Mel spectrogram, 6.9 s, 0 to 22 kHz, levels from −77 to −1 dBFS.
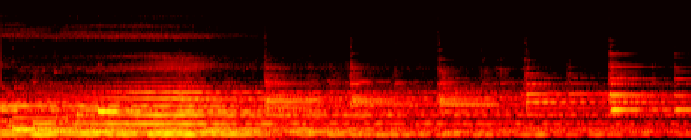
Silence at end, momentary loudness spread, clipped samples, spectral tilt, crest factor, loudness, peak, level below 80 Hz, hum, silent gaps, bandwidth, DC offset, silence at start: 0 s; 13 LU; under 0.1%; -7 dB/octave; 16 dB; -30 LUFS; -12 dBFS; -62 dBFS; none; none; 14 kHz; under 0.1%; 0 s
